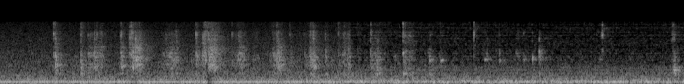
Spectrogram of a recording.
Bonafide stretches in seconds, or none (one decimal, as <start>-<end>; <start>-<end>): 0.0-3.5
